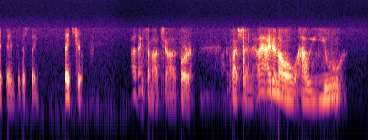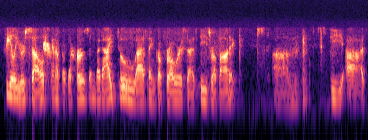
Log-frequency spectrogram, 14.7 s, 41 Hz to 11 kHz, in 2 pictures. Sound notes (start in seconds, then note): 8.2 laughing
